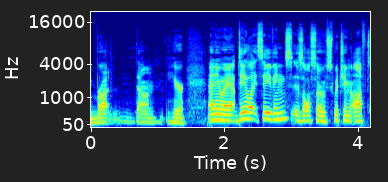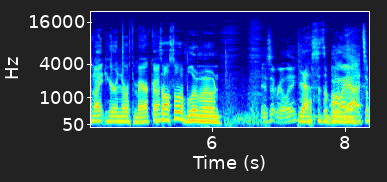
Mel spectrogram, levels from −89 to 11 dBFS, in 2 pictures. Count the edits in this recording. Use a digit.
1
